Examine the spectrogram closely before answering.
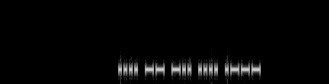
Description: Morse code, heard as a keyed tone, about 44 wpm, 690 Hz. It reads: HMDHJ
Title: Code Groups - 5 Letters - 45wpm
